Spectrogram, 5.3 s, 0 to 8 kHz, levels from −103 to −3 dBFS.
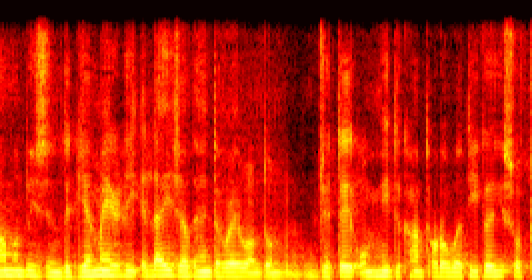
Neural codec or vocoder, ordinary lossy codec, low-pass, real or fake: codec, 16 kHz, 0.8 kbps, ZipCodec; none; 7.2 kHz; fake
